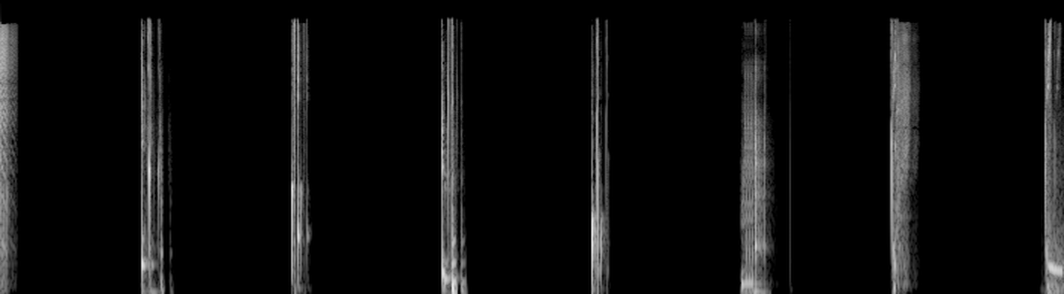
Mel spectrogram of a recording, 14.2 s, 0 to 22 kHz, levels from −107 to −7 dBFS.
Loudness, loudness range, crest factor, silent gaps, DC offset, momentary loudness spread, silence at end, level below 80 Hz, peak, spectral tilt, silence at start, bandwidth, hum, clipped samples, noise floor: -28 LUFS; 7 LU; 34 dB; none; under 0.1%; 15 LU; 0 s; -46 dBFS; 0 dBFS; -3 dB/octave; 0 s; 16.5 kHz; none; under 0.1%; under -90 dBFS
